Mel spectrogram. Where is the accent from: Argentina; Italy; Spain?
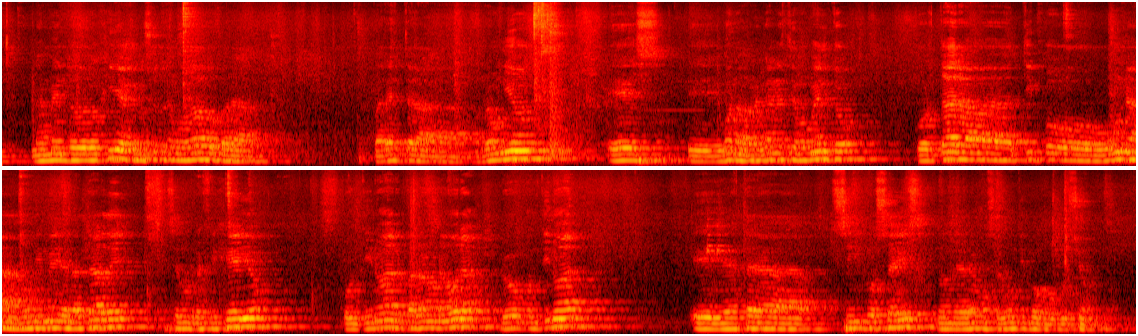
Argentina; Villa Constitución, Santa Fe; soy acá de Hacienda, Villa Constitución.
